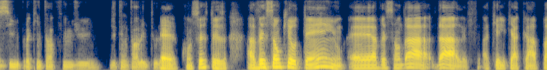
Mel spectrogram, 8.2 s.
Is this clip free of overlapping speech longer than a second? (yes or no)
yes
